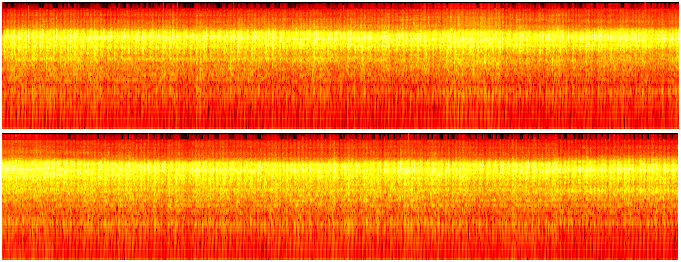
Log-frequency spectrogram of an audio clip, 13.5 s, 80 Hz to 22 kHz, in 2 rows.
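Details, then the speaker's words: 1971 Johnson 20 HP outboard after swapping to a smaller late-80s carburetor: steady, even, high-pitched buzz with no surging or misses; runs better and much quieter with the smaller carb. "So this is a case where she runs better, sounds better, much quieter with the smaller carb."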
